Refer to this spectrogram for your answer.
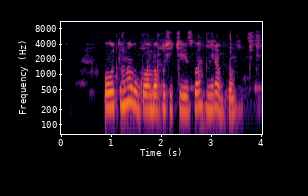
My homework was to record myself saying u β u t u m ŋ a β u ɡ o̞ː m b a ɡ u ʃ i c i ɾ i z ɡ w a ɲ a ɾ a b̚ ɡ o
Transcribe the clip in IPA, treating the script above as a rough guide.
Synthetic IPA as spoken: u β u t u m ŋ a β u ɡ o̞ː m b a ɡ u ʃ i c i ɾ i z ɡ w a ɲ i ɾ a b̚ ɡ o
